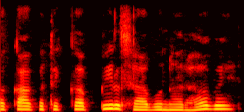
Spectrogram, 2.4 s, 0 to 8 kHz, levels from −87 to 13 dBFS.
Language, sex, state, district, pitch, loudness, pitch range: Surgujia, female, Chhattisgarh, Sarguja, 225 Hz, -22 LUFS, 200-240 Hz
